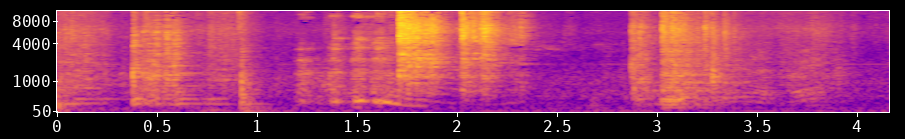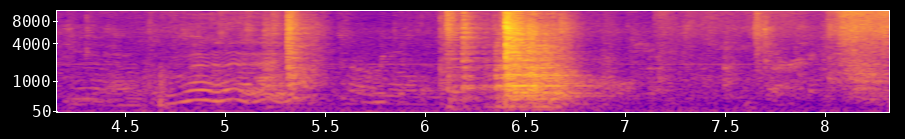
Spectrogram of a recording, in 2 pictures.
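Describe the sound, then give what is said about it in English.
Pots and pans clatter and clank repeatedly as boiled potatoes are strained, with bursts of metallic knocking and scraping and a few brief voices murmuring in the background. “We can just... strain those real quick.”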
